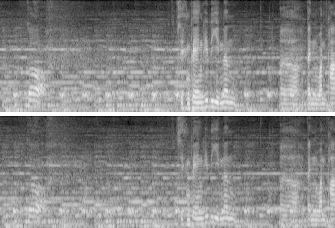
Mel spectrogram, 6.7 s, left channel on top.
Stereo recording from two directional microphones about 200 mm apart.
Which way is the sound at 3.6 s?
15° left (ahead or behind).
